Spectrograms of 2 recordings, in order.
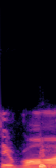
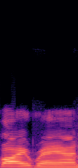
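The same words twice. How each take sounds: First: It is said with a non-American pronunciation. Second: It is said with an American pronunciation. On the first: The speaker calls it right. "it's Iran" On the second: The speaker calls it wrong. "always the American accent because it's not Iran"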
